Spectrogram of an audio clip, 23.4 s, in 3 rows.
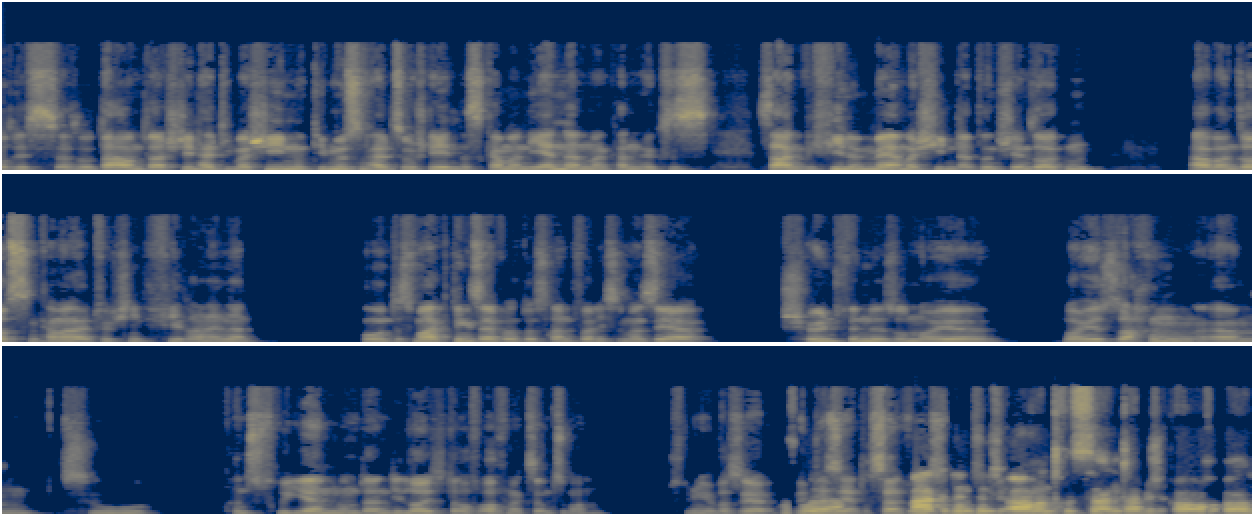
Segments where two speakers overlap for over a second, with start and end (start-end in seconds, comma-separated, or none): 20.5-22.0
